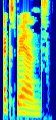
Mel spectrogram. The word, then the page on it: expands: British English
